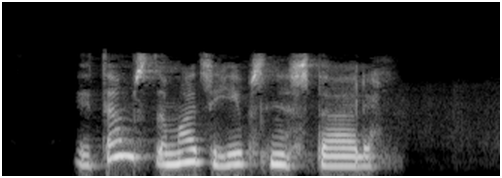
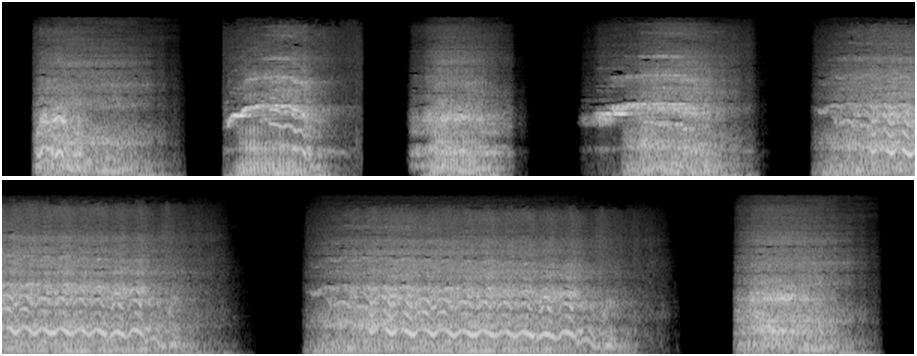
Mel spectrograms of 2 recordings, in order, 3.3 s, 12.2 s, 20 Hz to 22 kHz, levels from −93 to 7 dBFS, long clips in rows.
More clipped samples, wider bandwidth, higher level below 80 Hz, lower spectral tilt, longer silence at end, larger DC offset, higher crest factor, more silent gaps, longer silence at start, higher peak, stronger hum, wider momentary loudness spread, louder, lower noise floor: neither; second, 7.8 kHz vs 15.5 kHz; second, -60 dBFS vs -36 dBFS; about the same, -4.5 dB/octave vs -4.5 dB/octave; first, 0.8 s vs 0.4 s; neither; about the same, 14 dB vs 18 dB; neither; first, 0.5 s vs 0.2 s; second, -4 dBFS vs 0 dBFS; neither; second, 12 LU vs 16 LU; about the same, -16 LUFS vs -16 LUFS; first, -66 dBFS vs -60 dBFS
